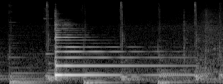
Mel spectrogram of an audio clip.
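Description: A single bright ukulele A string plucked once, ringing out clearly and slowly fading, with a few faint softer notes around it.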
